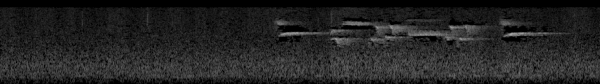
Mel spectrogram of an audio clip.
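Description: A bird sings one short phrase of high chirping notes for about two and a half seconds, starting just before the middle, over a steady outdoor background hiss.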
